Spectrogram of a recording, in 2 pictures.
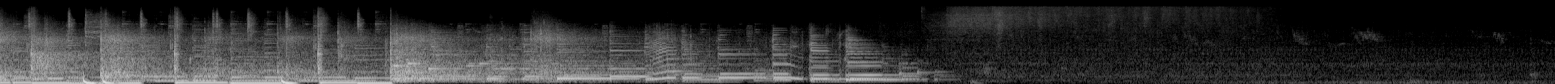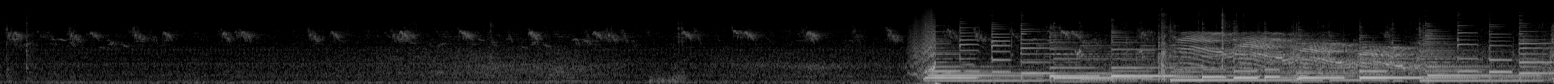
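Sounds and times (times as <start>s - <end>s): faint hiss: 9.1s - 13.1s
small bird chirping: 9.8s - 27.2s.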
